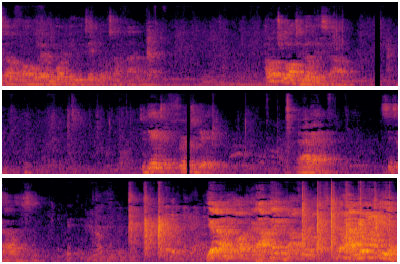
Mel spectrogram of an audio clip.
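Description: A man speaks slowly and with feeling through a microphone in a large echoing hall.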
